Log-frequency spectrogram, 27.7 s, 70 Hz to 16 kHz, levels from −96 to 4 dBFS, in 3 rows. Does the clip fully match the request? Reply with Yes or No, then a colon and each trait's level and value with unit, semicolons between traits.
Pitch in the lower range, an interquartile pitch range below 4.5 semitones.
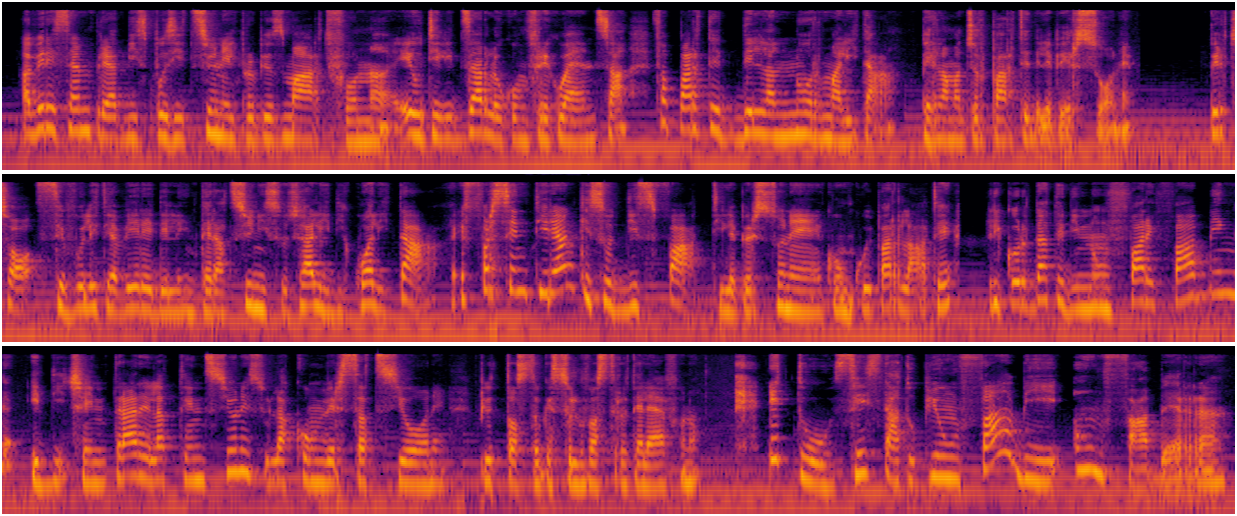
No: high, 200 Hz; average, 3.9 semitones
